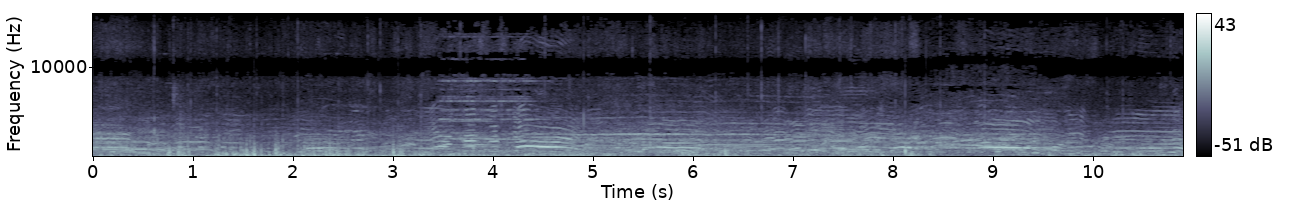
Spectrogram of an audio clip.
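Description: Crowd of parade spectators talking and calling out, many voices overlapping at once.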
